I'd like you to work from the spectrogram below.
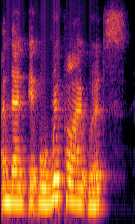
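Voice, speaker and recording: A woman's voice: fairly low pitch, moderate pace, a little mellow. A woman hosting a casual chat, effusive and encouraging towards her guest. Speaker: podcast host. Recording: echoey room, slightly dull audio.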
